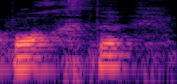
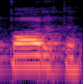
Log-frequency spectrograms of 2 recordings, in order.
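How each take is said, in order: First: The R is said in a Florianópolis accent. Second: The R is said in a São Paulo accent. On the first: "em Floripa a gente fala" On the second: "aqui em São Paulo é"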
